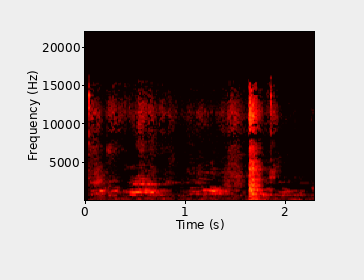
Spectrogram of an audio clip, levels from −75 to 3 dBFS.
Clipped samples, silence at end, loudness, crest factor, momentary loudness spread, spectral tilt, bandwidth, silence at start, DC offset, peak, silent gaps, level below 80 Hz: under 0.1%; 0 s; -36 LUFS; 24 dB; 16 LU; -0.5 dB/octave; 16 kHz; 0 s; under 0.1%; -14 dBFS; none; -74 dBFS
